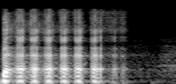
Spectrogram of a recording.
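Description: A sheep lets out a single loud bleat with a rapid wavering tremolo, about seven quick pulses that fade away toward the end before silence.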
